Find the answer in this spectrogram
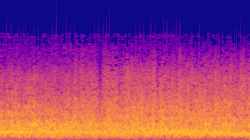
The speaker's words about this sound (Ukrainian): Ми чуємо звук, як корабель з першим космонавтом на борту стартує з космодрому Байконур.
